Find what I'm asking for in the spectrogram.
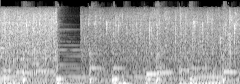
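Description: Onions fry with slit green chilies and chopped garlic in a pan of oil for a pineapple prawn curry: a loud, close, continuous sizzle broken by rhythmic scraping stir strokes.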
